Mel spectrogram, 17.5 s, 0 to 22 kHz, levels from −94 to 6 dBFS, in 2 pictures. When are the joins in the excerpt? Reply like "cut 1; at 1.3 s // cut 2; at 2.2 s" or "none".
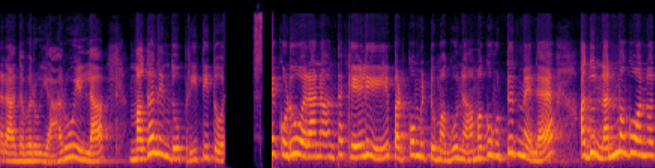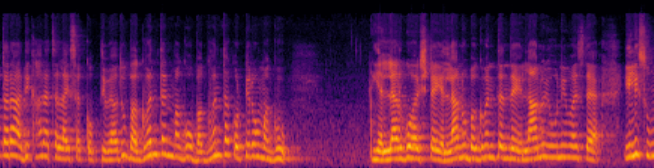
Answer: cut 1; at 3.6 s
